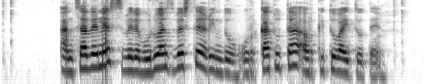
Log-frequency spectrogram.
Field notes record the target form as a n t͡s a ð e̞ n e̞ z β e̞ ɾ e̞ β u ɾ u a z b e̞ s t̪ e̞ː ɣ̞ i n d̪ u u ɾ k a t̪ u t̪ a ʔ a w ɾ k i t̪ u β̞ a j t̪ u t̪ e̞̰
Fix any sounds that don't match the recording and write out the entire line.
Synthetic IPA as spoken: a n t͡s a ð e̞ n e̞ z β e̞ ɾ e̞ β u ɾ u a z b e̞ s t̪ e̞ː ɣ̞ i n d̪ u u ɾ k a t̪ u t̪ a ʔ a w ɾ k i t̪ u β̞ a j t̪ u t̪ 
